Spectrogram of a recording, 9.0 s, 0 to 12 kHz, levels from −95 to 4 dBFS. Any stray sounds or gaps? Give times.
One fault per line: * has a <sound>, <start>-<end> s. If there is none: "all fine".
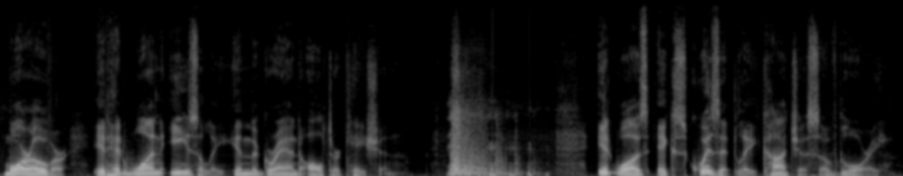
* has a laugh, 4.5-5.5 s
